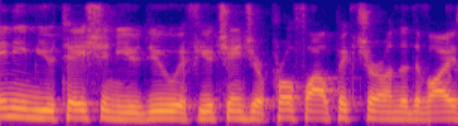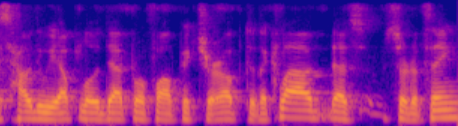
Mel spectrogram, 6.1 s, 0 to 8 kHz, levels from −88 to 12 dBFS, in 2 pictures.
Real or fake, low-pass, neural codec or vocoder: real; 7.2 kHz; none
